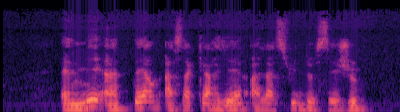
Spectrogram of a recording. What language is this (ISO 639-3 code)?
fra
